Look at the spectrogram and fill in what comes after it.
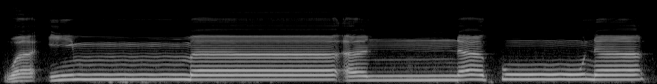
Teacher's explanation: nun mati bertemu dengan nun idgham ma'al gunnah. Anna didengungkan, masuk dan dengung 2 harakat.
